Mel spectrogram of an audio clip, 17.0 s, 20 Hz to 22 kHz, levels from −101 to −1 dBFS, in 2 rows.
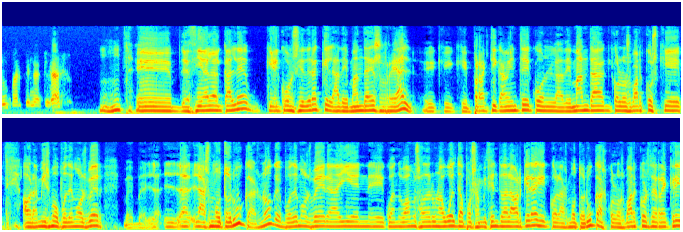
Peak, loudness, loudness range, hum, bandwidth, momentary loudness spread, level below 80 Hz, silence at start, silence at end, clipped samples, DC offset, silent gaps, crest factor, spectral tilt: -12 dBFS; -23 LUFS; 1 LU; none; 9.4 kHz; 8 LU; -46 dBFS; 0 s; 0 s; under 0.1%; under 0.1%; none; 10 dB; -6 dB/octave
